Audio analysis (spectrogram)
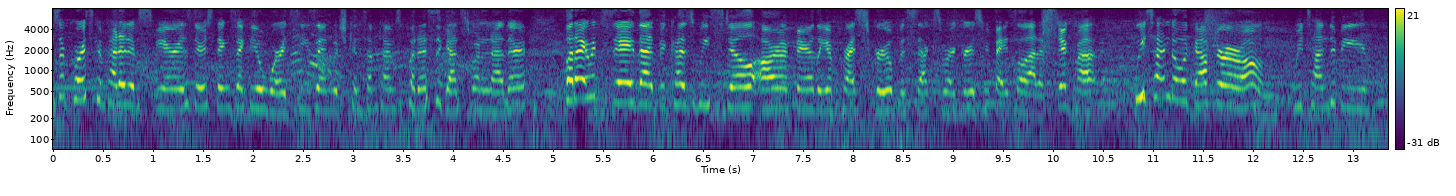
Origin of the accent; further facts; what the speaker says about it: Georgia, United States; You can catch me … because I'm from Georgia.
